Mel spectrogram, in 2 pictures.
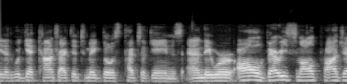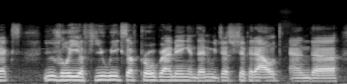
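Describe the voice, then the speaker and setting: A man with a French Canadian accent speaks at a moderate pace and a medium pitch, with ordinary pitch variation and hardly any pauses. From Quebec. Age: 30s. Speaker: game developer. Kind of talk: interview. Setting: live stream.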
